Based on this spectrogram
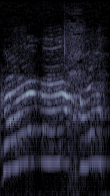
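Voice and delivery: high-pitched pop-star shriek, played for laughs; mock panic. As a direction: squeal as if spooked, imitating them. Imitates pop stars' scared reaction.

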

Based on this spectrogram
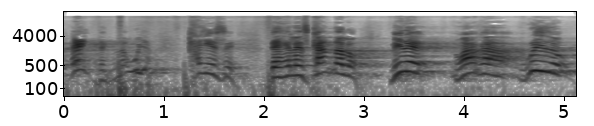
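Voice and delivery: high-pitched, acted hushing of a noisemaker; scolding shouts. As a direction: scold like an annoyed crowd. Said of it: "Muchos comenzaron a gritar, a decir".

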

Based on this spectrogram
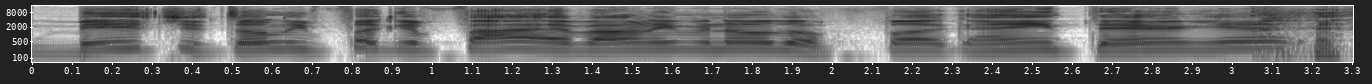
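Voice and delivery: high-pitched mock indignation; retold indignant reply. Retold indignant reply to friend's text.

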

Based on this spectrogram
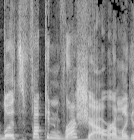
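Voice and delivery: usual speaking voice

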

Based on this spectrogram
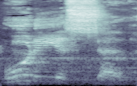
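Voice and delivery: merchant impression. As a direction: pitch it up like a game shopkeeper. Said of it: "The merchant is like".

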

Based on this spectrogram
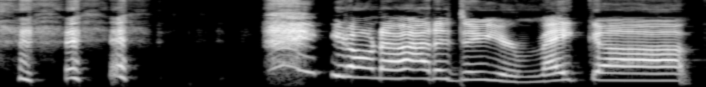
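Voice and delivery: high, loud, slow sneering inner-critic voice; voicing her harsh inner critic, mocking and loud. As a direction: ham up the nasty voice in your head. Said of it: "those were the thoughts in my head was like".

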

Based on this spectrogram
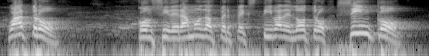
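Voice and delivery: loud, high recap, numbers punched; emphatic preaching. Real, not acted. Preacher recapping advice on resolving conflicts, emphatic preaching. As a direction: count off each point with force.

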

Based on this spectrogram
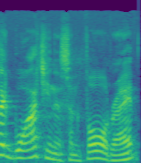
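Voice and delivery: ordinary talk, nothing marked

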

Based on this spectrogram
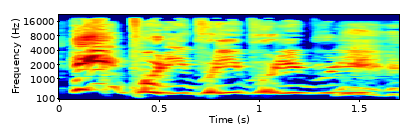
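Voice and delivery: high, loud cooing voice; baby talk. Retold or imitated. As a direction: gush at a baby or a puppy. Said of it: "when they see a baby".

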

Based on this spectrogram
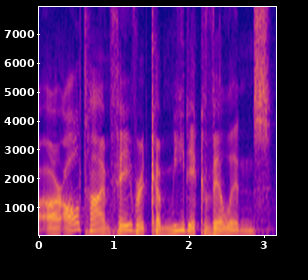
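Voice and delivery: ordinary talk

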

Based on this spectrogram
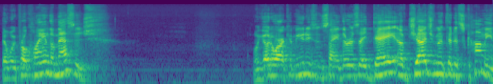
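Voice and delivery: loud, high proclaiming cry; preaching at full force. Acted. Preacher telling how they warn communities, loud and high. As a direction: proclaim it to the whole town.

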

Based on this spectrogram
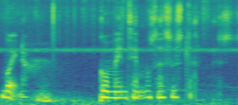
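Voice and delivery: spooky whispered invitation; hushed campfire whisper. Pretend. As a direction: breathe it out like a secret by the fire. Starting scary stories by fire.

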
